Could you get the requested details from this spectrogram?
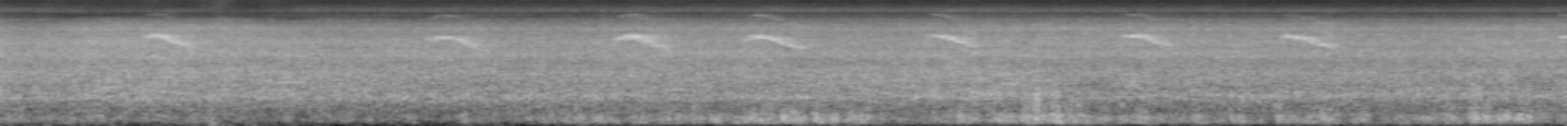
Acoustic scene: park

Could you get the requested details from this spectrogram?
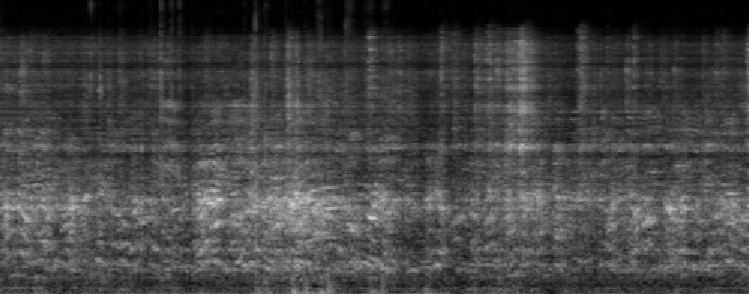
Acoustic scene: crowded indoor space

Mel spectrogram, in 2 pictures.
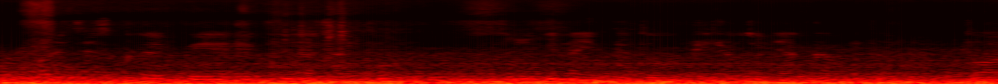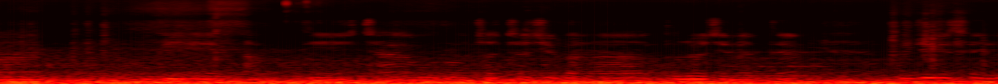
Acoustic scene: car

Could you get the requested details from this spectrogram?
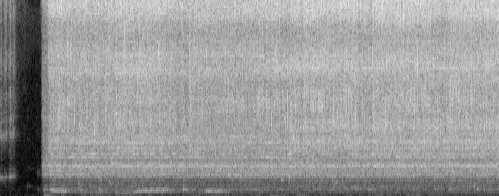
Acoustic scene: restroom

